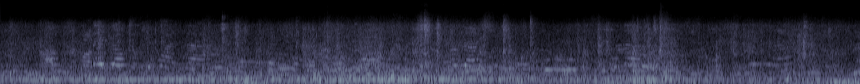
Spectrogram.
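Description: Several people chattering as they board an open-air safari truck, over the steady low hum of an idling engine, with a few light knocks.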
